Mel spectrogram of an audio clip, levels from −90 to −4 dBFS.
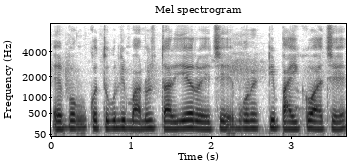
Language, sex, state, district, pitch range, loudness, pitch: Bengali, male, Tripura, Unakoti, 150-160 Hz, -16 LUFS, 155 Hz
